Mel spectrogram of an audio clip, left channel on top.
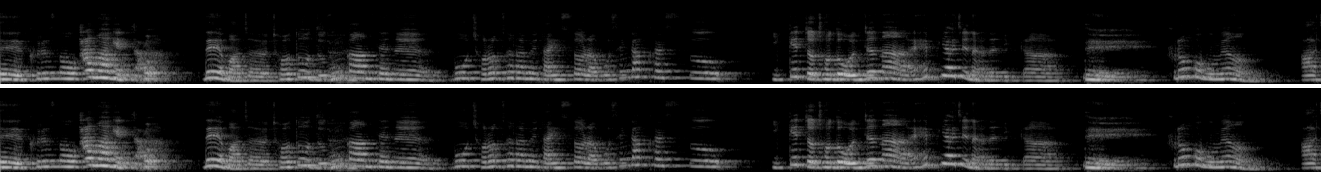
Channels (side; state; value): both; identical; correlation 1.00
